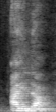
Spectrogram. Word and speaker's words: Islay: L'île d'Ayla en fait, donc de Skye, on reprend le chemin un peu plus au sud et on arrive vers Ayla, donc il s'écrit Islay aussi, et avec une distillerie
